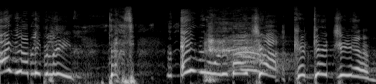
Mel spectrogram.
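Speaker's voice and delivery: tiny, very high, squeaky voice through laughter. Retelling what Super said about his chat after you called them out, in Super's little voice. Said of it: "he said in his little super voice".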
